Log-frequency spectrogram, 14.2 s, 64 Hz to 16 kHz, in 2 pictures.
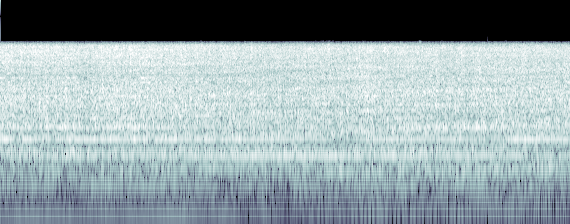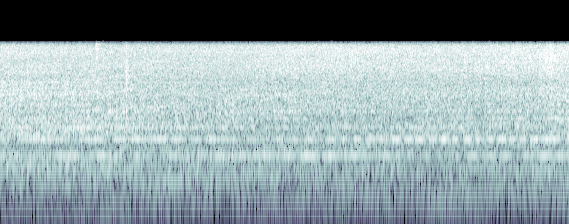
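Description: West Coast Express commuter train pulling out of the station, its bilevel coaches rolling slowly past under the steady drone of the EMD F59PHI diesel locomotive. It makes a loud, even noise with a few held humming tones.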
